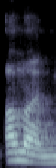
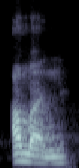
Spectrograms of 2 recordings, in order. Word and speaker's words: Aman: I've switched it from Aman to Aman more recently, which is two short A's, short syllables. But I'm also fine with Aman.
